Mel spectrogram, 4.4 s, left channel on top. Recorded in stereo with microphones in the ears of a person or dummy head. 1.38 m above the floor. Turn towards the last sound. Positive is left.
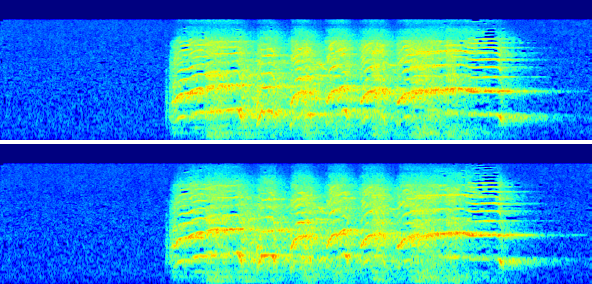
turn(degrees=5)  # may be behind; listen again after turning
